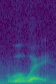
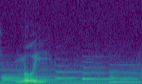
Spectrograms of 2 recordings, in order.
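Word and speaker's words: 無為: It's called in Chinese Wu Wei. Wu, non-wei, striving. In Japanese, Mui. I is Japanese for pronouncing the Chinese way. Mu is Chinese Wu.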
